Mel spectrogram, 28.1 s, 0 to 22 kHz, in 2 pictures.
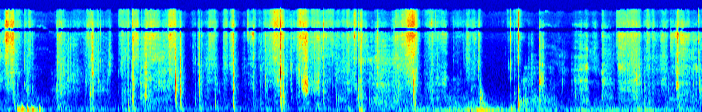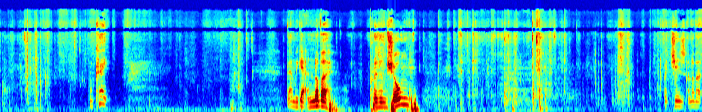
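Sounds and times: paper and card rustling: 0.0s - 16.7s, 20.6s - 28.0s.

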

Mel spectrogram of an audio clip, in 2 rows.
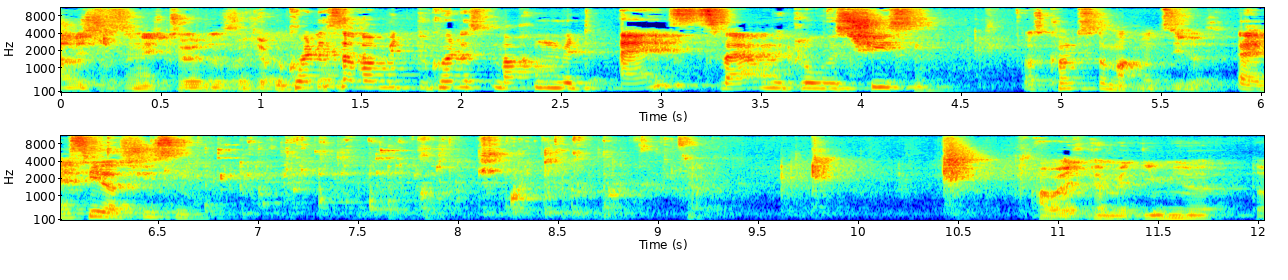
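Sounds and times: water pouring into a glass: 6.6s - 9.4s.

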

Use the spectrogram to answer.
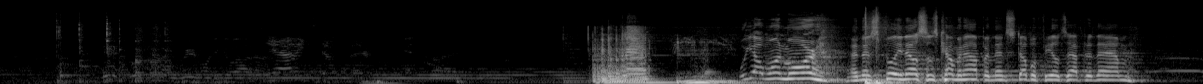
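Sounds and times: faint voices: 0.0s - 5.6s.

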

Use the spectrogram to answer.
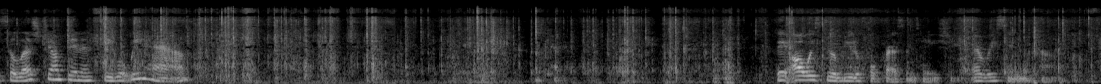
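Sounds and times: packaging clicks and rustles: 0.0s - 11.0s.

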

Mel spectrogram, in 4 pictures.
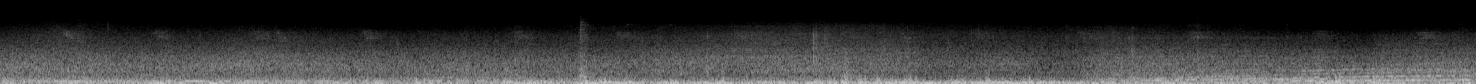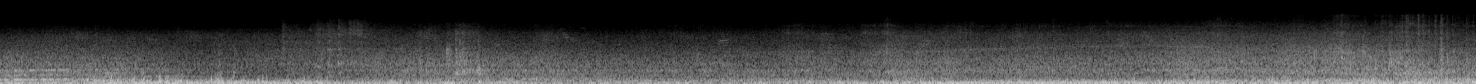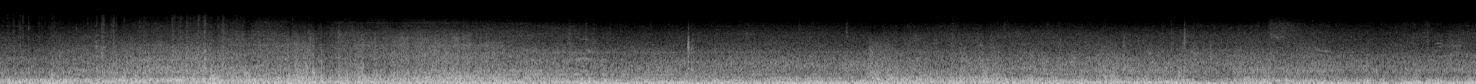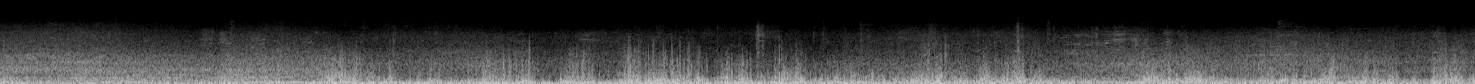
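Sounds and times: cars passing: 0.0s - 59.0s
wind buffeting microphone: 0.0s - 59.0s.

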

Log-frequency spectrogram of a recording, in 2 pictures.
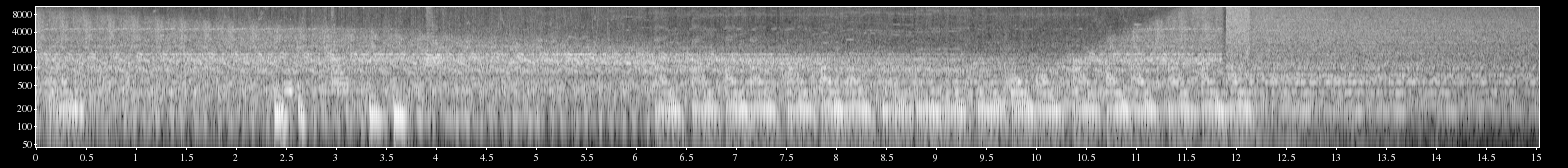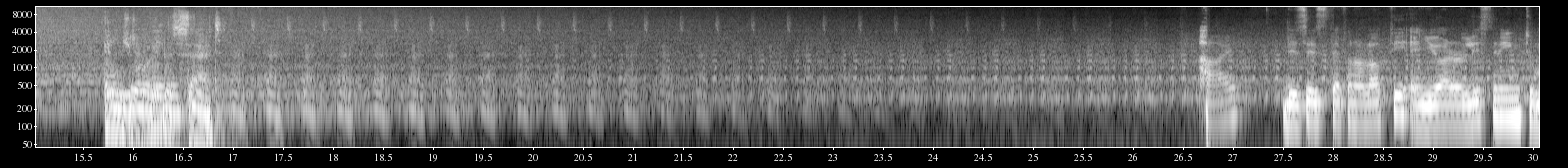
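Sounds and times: noisy electronic dance music: 0.0s - 24.3s
repeating low pulse: 0.0s - 30.0s
held low tone: 6.2s - 15.0s, 15.7s - 18.9s.

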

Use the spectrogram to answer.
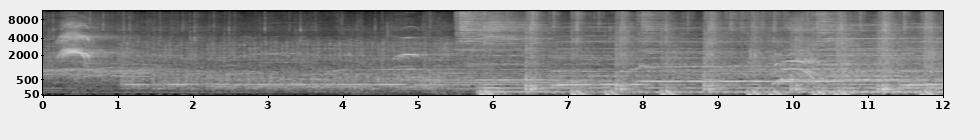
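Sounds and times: concert crowd noise: 0.0s - 12.0s
band with drums and cymbals: 5.5s - 12.0s.

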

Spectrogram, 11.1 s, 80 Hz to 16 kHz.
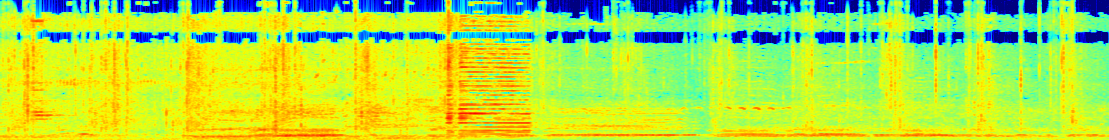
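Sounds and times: crowd chanting: 0.0s - 11.0s
vehicle horn: 0.2s - 0.8s, 4.4s - 5.5s.

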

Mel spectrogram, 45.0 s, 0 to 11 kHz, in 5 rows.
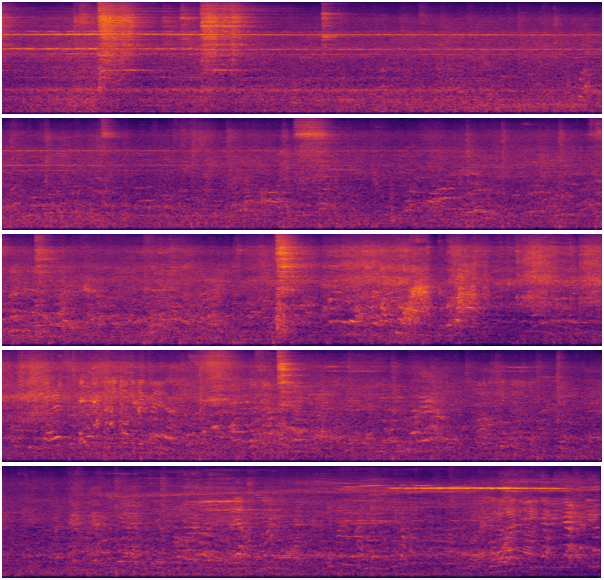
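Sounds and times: high-pitched wheel squeal: 0.0s - 10.8s, 37.6s - 44.9s
train wheels rumbling on rails: 0.0s - 44.9s
voices: 0.0s - 44.9s.

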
